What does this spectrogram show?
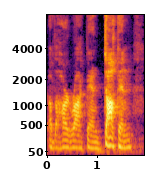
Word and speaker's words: Dokken: But, you know, they do it to Juan Crucier, legendary bass player of the hard rock band Dokken, which also rhymes with rockin', and of course a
